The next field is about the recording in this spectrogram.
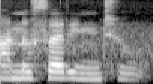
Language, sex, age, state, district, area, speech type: Telugu, female, 18-30, Telangana, Yadadri Bhuvanagiri, urban, read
